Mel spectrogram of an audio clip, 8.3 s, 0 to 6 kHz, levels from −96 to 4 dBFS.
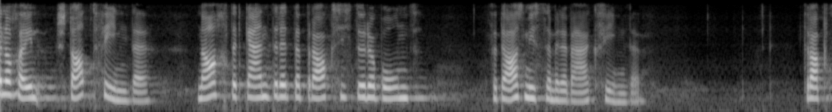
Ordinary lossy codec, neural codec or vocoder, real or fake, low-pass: none; codec, 16 kHz, 2 kbps, FunCodec, trained on LibriTTS, 25 frames a second; fake; 5.4 kHz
